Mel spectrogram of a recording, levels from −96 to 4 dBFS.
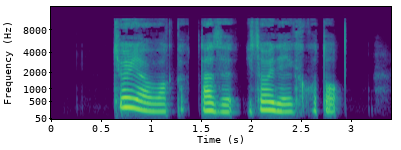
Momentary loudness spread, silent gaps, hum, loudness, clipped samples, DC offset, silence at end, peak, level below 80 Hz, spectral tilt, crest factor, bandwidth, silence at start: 13 LU; 1.38-1.47 s; none; -21 LUFS; under 0.1%; under 0.1%; 0.55 s; -6 dBFS; -76 dBFS; -5 dB/octave; 18 dB; 11.5 kHz; 0.65 s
